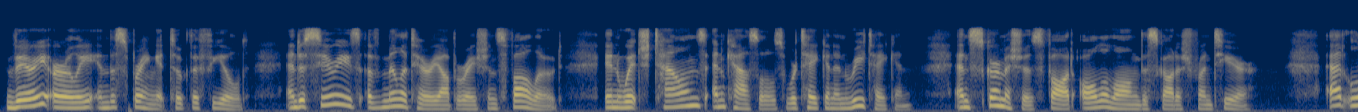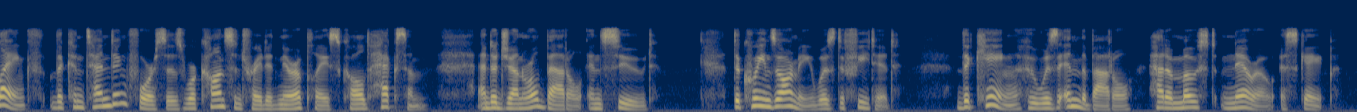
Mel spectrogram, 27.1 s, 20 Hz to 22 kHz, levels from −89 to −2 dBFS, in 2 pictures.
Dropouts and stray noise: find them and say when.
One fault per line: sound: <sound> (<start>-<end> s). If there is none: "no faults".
no faults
